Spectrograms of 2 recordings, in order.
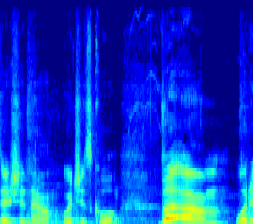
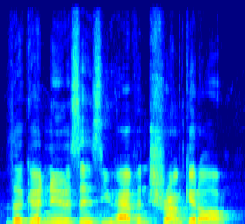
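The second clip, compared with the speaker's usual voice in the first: nurse voice; 9 semitones higher than usual. Retold or imitated. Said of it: "and she goes".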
